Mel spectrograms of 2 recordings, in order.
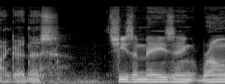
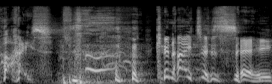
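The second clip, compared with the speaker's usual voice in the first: high, drawn-out, laughing send-up of himself; hammed-up starstruck squeal; mock gushing audition entrance; 12 semitones higher, slower than usual. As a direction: play an overeager actor greeting the room. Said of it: "if you were like that".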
